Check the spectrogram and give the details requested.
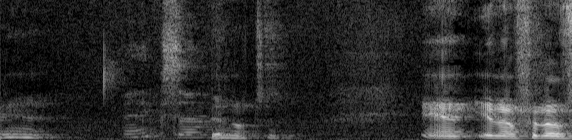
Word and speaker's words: Benetton: Benetton. And, you know, for those who may not know, it's an international clothing chain. And I'm like, we got a whole country. I'm sorry? Pendleton or Billington? Benetton, yeah.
